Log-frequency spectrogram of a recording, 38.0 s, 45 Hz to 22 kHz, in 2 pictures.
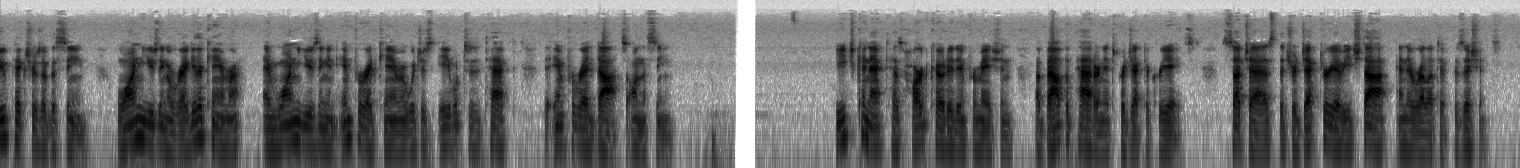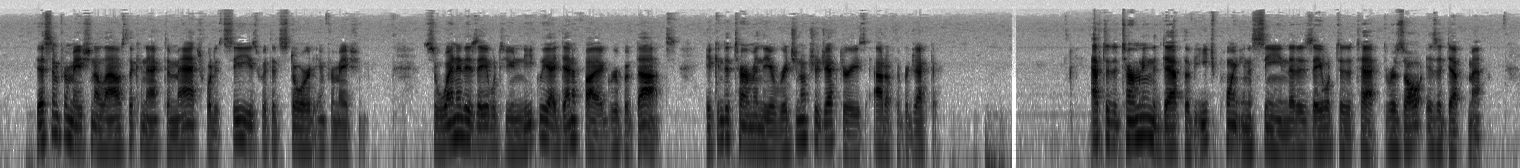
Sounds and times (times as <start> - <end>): Speech: 0.0 - 8.5, 10.5 - 18.7, 19.4 - 23.6, 24.3 - 30.8, 32.6 - 37.6.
